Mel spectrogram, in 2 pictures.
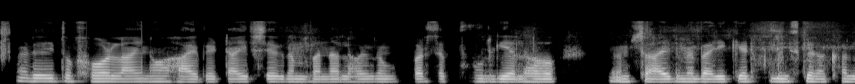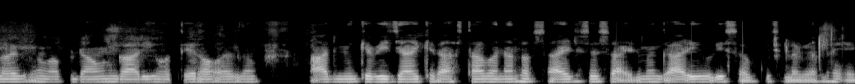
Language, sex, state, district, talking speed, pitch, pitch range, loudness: Magahi, male, Bihar, Lakhisarai, 170 wpm, 125 Hz, 120-130 Hz, -19 LUFS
